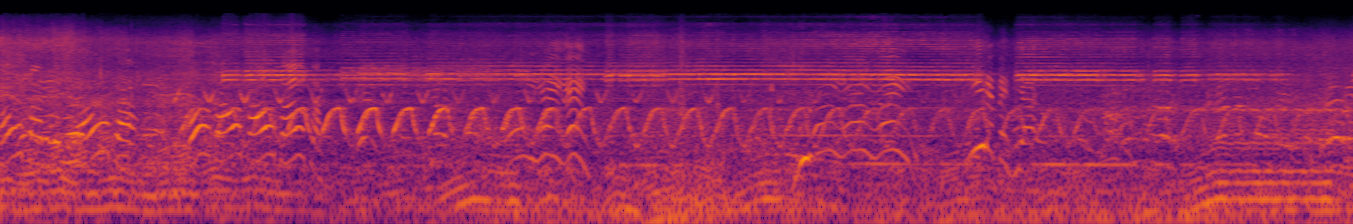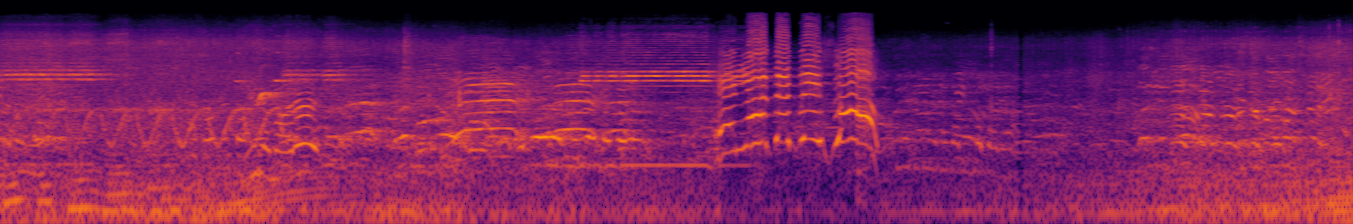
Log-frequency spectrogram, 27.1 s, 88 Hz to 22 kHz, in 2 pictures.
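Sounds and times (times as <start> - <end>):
motorcycle engines: 0.0 - 27.0
motorcycle siren yelping: 1.7 - 17.5
people shouting: 1.8 - 6.0, 7.5 - 14.5, 15.9 - 24.1.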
